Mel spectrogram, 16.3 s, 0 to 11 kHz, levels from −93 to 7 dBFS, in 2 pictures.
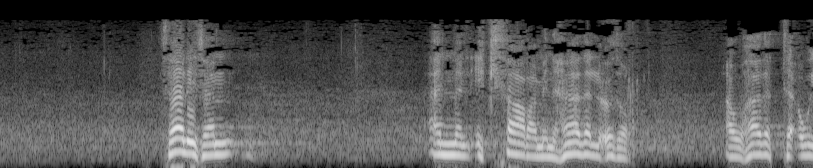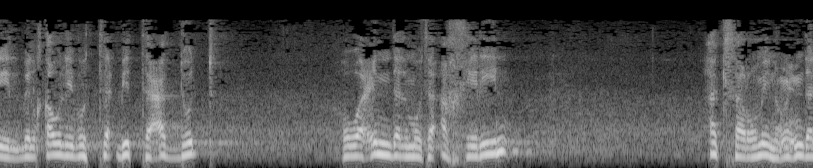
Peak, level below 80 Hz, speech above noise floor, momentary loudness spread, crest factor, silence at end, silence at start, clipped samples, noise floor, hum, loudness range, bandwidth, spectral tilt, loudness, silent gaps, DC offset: -2 dBFS; -54 dBFS; 25 dB; 24 LU; 16 dB; 0 s; 0.25 s; under 0.1%; -40 dBFS; none; 4 LU; 8 kHz; -6.5 dB/octave; -16 LUFS; none; under 0.1%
